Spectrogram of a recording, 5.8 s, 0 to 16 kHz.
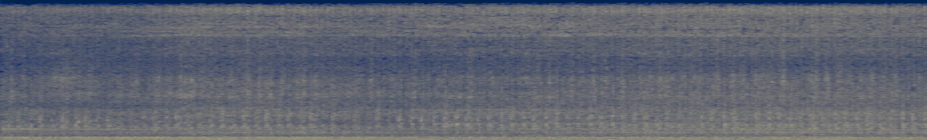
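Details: Lada Priora 16-valve, engine 126: steady idle with faint, somewhat irregular light knock or rubbing near the timing belt area; owner suspects piston knock, cause not confirmed.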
